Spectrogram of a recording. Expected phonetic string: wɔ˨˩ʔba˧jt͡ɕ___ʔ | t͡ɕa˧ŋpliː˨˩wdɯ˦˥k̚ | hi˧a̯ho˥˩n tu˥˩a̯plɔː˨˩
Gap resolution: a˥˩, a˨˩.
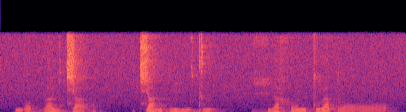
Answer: a˨˩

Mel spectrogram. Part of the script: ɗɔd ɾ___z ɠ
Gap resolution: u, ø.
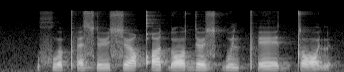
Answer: ø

